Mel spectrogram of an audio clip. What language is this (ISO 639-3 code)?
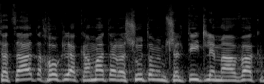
heb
